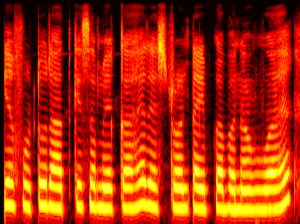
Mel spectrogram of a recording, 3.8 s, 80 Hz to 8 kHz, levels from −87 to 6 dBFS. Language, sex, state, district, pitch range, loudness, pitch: Hindi, female, Jharkhand, Deoghar, 225-250 Hz, -14 LUFS, 230 Hz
